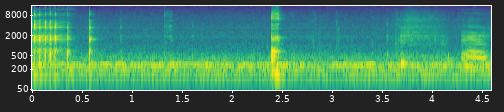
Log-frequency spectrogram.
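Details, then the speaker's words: Deliberate burp attempted without drinking, no liquids for the past hour except mashed potatoes: a short, low gulping belch between faint room noises; voluntary burping. "so somebody means the hills man 25 told me to do no drink burping so I haven't had any liquid in like the past hour or so let me try this and see how it goes"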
